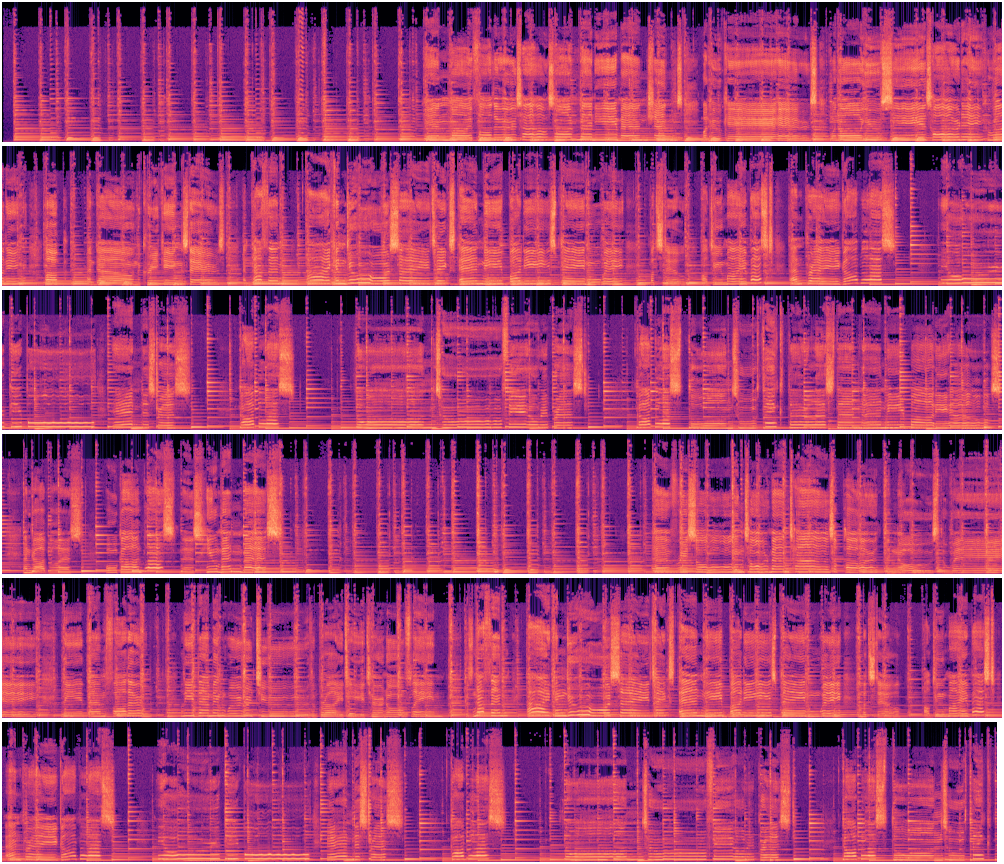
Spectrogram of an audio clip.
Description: Instrument: Eventide – Mahogany Concert Ukulele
